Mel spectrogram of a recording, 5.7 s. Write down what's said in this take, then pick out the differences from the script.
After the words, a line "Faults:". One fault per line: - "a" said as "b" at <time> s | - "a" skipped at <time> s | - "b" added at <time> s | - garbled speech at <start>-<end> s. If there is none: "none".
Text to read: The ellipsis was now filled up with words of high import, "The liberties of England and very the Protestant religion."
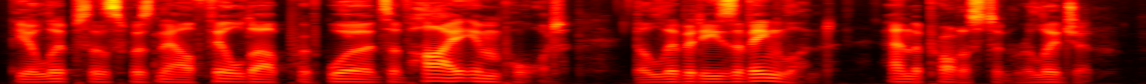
The ellipsis was now filled up with words of high import, "The liberties of England and the Protestant religion."
Faults:
- "very" skipped at 4.6 s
